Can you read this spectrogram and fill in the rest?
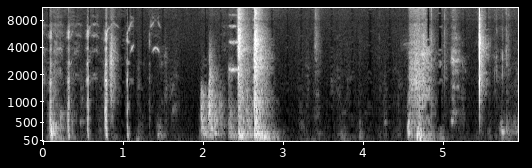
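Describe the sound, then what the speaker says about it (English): A door is shut indoors amid a series of sharp knocks, clicks and thuds, with bursts of handling noise between quiet gaps. "hold on, I gotta close the door again"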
